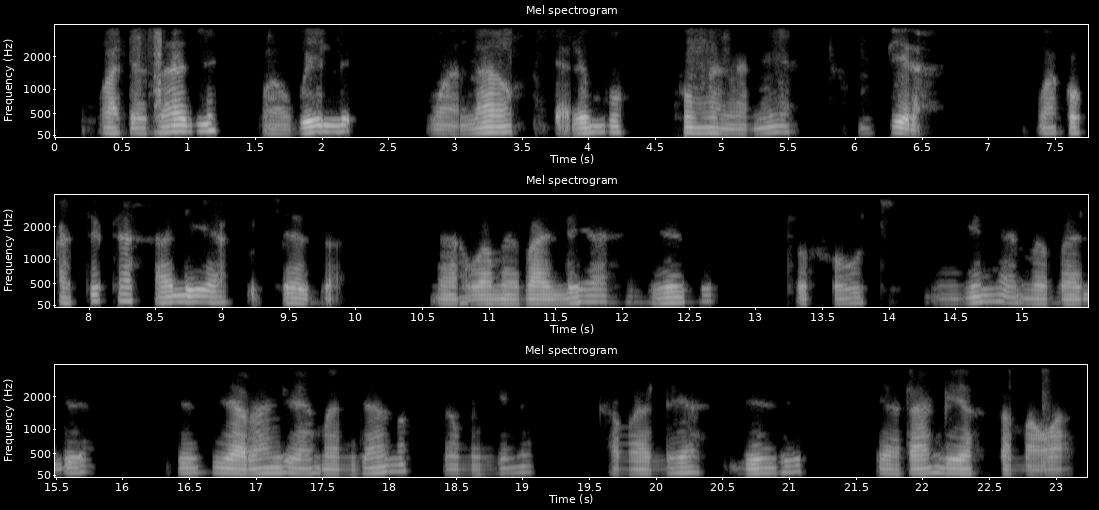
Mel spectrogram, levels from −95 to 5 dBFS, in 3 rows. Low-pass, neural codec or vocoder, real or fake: 3.6 kHz; codec, 44.1 kHz, 7.8 kbps, DAC; fake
